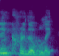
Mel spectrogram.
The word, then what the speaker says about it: incredibly: Et incredibly, incroyablement, l'accent tonique ici, comme je vous avais mentionné, il est sur le cred.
